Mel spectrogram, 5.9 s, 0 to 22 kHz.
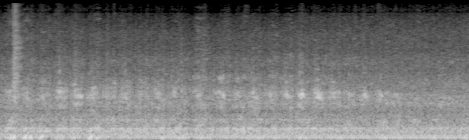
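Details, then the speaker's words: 1967 Mustang fastback Shelby GT500 V8 at idle on first start for diagnosis, after another shop's work: uneven loping, stumbling idle with faint clatter; rough running from valves out of adjustment, adjusted to zero lash. "if it does you'll be able to see how badly it runs and I'm just going to listen around for any noises ticks anything along those lines"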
